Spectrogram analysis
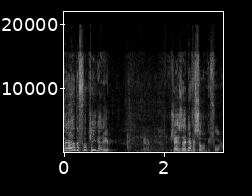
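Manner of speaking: loud, very high incredulous outburst; mock disbelief. Colleagues on the silent man who reached the top, mock disbelief. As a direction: squeal the question in comic outrage.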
